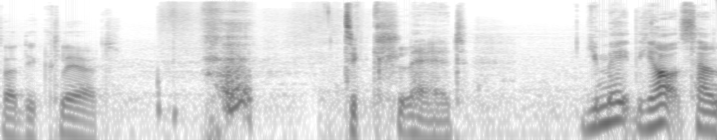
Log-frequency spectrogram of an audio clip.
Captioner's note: laughing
